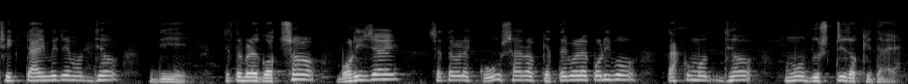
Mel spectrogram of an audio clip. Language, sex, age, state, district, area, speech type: Odia, male, 60+, Odisha, Bhadrak, rural, spontaneous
